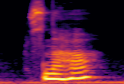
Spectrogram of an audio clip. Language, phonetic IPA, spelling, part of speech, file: Czech, [ˈsnaɦa], snaha, noun, Cs-snaha.ogg
- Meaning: effort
